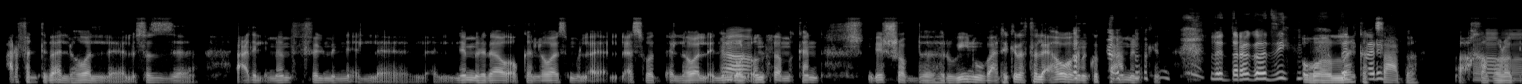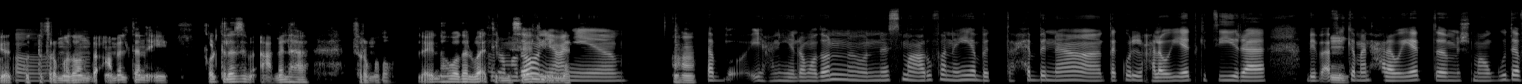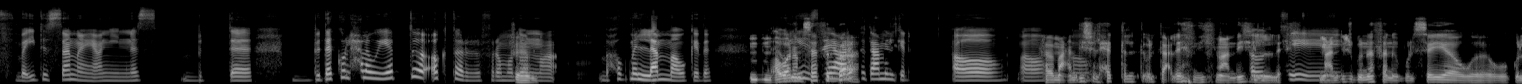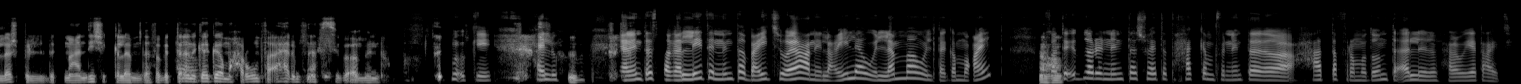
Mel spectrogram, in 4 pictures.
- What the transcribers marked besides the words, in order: laugh; laughing while speaking: "للدّرجة دي بتكرر"; tapping; laughing while speaking: "أوكي حلو"; laughing while speaking: "فأحرم نفسي بقى منه"; laugh; other noise
- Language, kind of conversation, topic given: Arabic, podcast, إيه هي العادة الصحية اللي غيّرت حياتك؟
